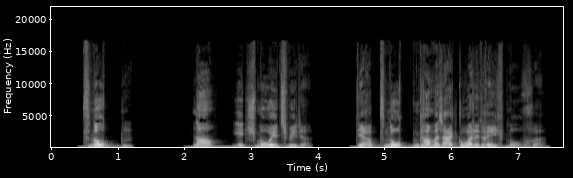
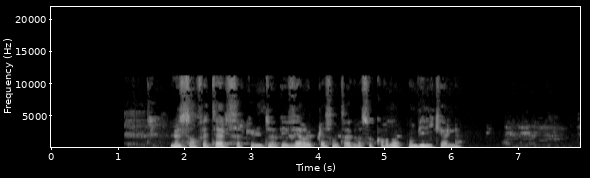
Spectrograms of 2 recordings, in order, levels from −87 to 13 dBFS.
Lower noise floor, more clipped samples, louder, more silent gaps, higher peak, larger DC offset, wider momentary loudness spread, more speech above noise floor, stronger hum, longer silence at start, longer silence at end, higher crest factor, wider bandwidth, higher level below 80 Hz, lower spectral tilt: first, under -90 dBFS vs -66 dBFS; neither; first, -20 LUFS vs -27 LUFS; first, 1.23-1.97 s, 3.92-4.45 s vs none; first, -2 dBFS vs -6 dBFS; first, 2% vs under 0.1%; about the same, 20 LU vs 20 LU; first, over 70 dB vs 40 dB; neither; second, 0.4 s vs 1.45 s; second, 0.2 s vs 0.75 s; about the same, 20 dB vs 22 dB; first, 16.5 kHz vs 11.5 kHz; first, -48 dBFS vs -72 dBFS; about the same, -6 dB/octave vs -5.5 dB/octave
